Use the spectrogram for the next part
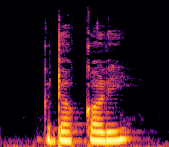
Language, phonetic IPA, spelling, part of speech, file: Czech, [ˈɡdokolɪ], kdokoli, pronoun, Cs-kdokoli.ogg
- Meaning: anyone, anybody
